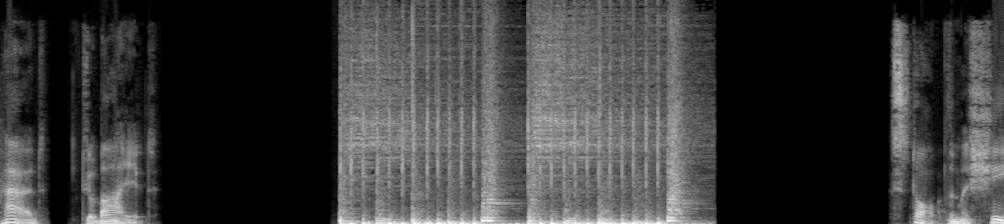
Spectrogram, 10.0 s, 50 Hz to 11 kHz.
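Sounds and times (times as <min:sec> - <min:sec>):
drum kit played fast: 0:03.4 - 0:07.2.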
